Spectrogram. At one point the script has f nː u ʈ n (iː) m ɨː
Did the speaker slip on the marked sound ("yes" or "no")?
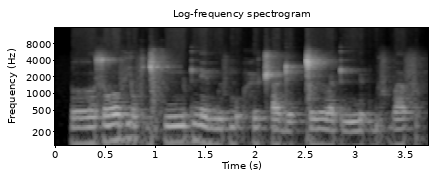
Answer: yes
